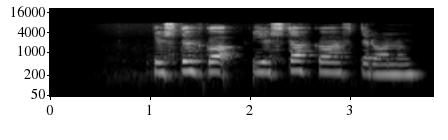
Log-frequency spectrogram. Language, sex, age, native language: Icelandic, male, 10, Icelandic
